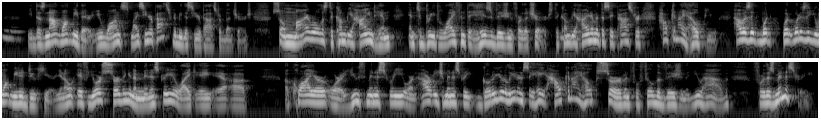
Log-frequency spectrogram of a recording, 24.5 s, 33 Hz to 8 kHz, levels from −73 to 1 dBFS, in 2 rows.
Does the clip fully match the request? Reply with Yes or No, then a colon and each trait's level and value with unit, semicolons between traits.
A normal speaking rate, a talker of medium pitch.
No: fast, 260 wpm; medium, 150 Hz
